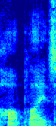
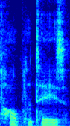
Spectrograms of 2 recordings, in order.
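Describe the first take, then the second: First: It is said with an English-style pronunciation. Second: It is said with a Latin-style pronunciation.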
